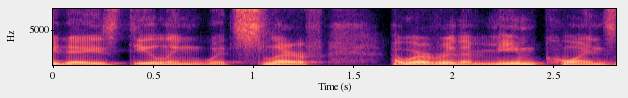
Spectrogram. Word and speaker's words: SLERF: The first is Slurf. Yes, Slurf.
